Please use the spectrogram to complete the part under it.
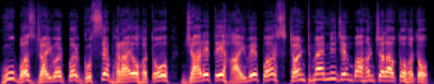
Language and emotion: Gujarati, angry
